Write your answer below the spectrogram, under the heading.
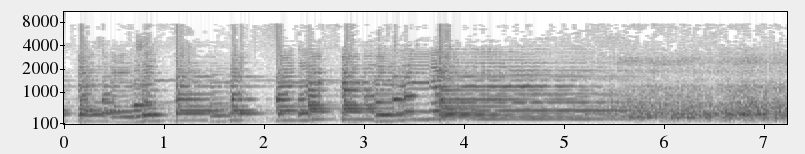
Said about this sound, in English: Oh, here comes the bus. Well, thank goodness.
